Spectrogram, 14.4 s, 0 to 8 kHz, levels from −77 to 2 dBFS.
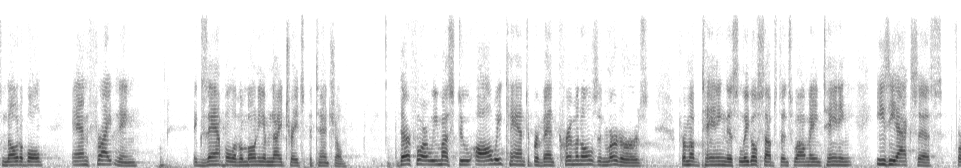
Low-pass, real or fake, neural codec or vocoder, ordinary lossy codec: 7.2 kHz; fake; codec, 16 kHz, 4 kbps, FreqCodec, smaller model; Opus, 64 kbps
